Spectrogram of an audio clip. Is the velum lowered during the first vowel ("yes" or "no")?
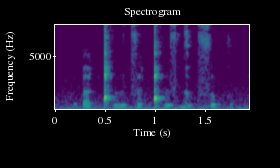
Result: no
